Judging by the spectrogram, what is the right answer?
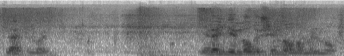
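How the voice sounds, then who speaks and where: A man's voice: medium pitch, measured pace, a little mellow, far from the mic, poor audio. A man giving casual, slangy let's play commentary as he guides the player. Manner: colloquial, slangy. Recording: background noise behind the voice.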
